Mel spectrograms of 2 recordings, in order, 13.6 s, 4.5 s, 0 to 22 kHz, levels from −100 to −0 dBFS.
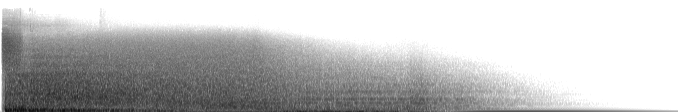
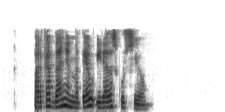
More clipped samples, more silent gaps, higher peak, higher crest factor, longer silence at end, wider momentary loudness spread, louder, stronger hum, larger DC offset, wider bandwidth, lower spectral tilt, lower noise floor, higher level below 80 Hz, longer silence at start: neither; neither; about the same, -2 dBFS vs -2 dBFS; about the same, 18 dB vs 20 dB; second, 0 s vs 1.55 s; first, 20 LU vs 7 LU; about the same, -19 LUFS vs -17 LUFS; neither; first, 1% vs under 0.1%; first, 9 kHz vs 7.8 kHz; first, -6.5 dB/octave vs -3.5 dB/octave; second, -81 dBFS vs under -90 dBFS; first, -24 dBFS vs -58 dBFS; second, 0 s vs 0.7 s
